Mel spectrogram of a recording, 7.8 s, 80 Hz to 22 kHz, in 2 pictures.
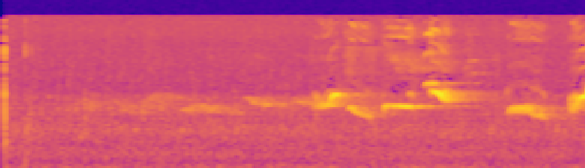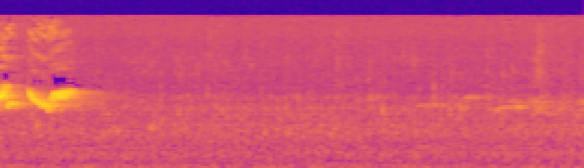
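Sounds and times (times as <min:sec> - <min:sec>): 
common blackbird singing: 0:00.8 - 0:04.6, 0:06.7 - 0:07.7.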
